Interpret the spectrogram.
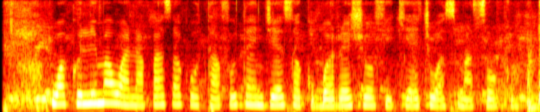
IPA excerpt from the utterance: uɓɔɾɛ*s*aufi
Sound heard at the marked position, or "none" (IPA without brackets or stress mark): ʃ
